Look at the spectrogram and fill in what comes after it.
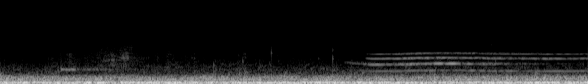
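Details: A whale underwater gives a brief faint tone near the start, then a long sustained harmonic moan with several stacked overtones begins midway and holds to the end, above steady deep rumbling water noise.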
